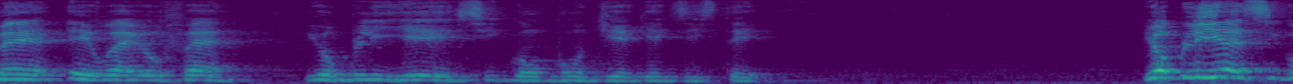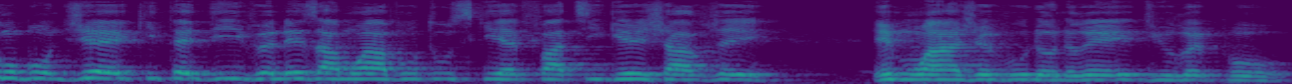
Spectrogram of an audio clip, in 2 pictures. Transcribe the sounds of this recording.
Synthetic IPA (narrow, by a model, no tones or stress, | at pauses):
mɛ̃ewɛjofɛ | joblijesiɡɔ̃bɔ̃d̪jekiɛɡzist̪ɛ | joblijesiɡɔ̃bɔ̃d̪jekit̪ɛd̪ivənezamwavut̪uskʲiɛfat̪iɡeʃaʁʒe | emwaʒəvud̪ɔnʁɛd̪yʁəpo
